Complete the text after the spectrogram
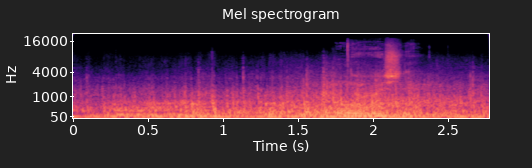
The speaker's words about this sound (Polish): Tak brzmi wiatr i saneczki sunące po lodzie przy 120 km na godzinę.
